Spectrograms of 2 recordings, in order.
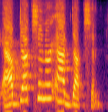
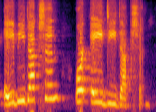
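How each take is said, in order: First: The words are said casually and run together. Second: Each sound is enunciated separately and very clearly. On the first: This is how people normally say it at work. "in the real world ... you're going to say abduction or adduction" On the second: The two similar terms cannot be mistaken for each other. "so that you can clearly hear how I am enunciating the word"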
